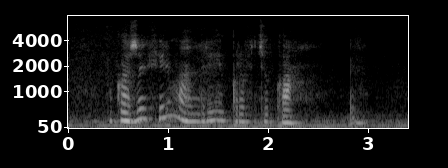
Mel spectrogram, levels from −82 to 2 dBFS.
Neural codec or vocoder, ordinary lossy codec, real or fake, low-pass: none; AAC, 32 kbps; real; 7.2 kHz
